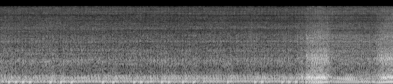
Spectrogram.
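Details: Suzuki Satria F150 after fixing a faulty ground wire (bike ran but would not rev): single idles with a steady thump, then two quick clean blips around three and four seconds; revs rise freely, sounds healthy.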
